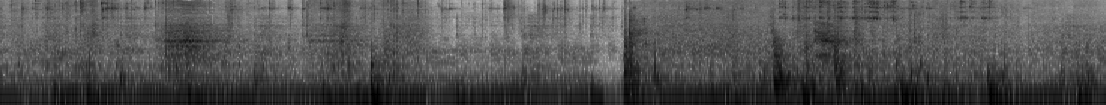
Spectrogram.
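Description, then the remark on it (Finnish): Metallic jingling and clinking of buckles as a harness is put on a dog, irregular bursts over several seconds, mixed with handling rustle and a steady low hum underneath. “Nyt valjat päälle.”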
